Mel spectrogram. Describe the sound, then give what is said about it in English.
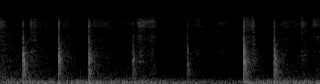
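Writing strokes of a theta dot symbol being written: several short, soft scratchy strokes spaced irregularly, faint and heard alone without speech. “I'm going to write this as a theta dot.”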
